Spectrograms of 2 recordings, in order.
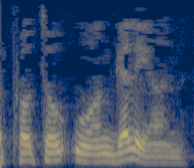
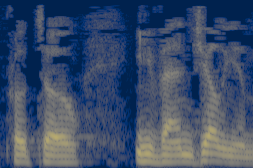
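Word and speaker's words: protoevangelium: So it's pronounced proto-euangelion, or sometimes it's pronounced proto-evangelium, because the you flip into a V in English.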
